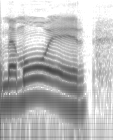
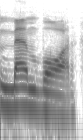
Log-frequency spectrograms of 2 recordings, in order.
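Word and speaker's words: memoir: मेमोयर नहीं इसे पढ़ते हैं मेम वॉर। ये ओ आई जो होता है ये वा बन जाता है।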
